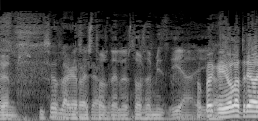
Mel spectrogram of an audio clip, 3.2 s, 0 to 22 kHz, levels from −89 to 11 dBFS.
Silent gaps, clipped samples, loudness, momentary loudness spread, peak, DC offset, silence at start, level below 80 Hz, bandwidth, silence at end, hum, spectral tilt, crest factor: none; under 0.1%; -14 LUFS; 15 LU; 0 dBFS; under 0.1%; 0 s; -36 dBFS; 14.5 kHz; 0 s; none; -5.5 dB/octave; 14 dB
